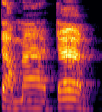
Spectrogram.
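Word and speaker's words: टमाटर: டா வரிசை எடுத்தோன்னா, ஃபர்ஸ்ட்டு ஒண்ணு வந்து ட, ம, ட, இர். இர் உச்சரிக்கணும். ரா தான் போட்டிருப்போம். ஆனா எங்க உச்சரிக்கும்போது என்ன சொல்லியிருக்கேன்? அந்த எந்த ஒரு எழுத்துக்களும் இக்கு, இங்கிச்சு வச்சு சொல்லிக்கணும். அப்போ இங்க இர்ன்னு சொல்லணும்.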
